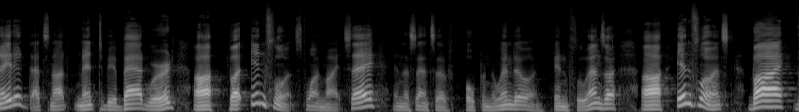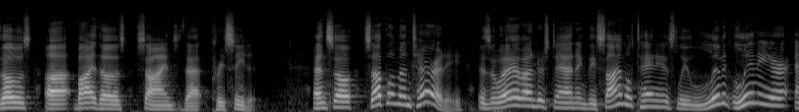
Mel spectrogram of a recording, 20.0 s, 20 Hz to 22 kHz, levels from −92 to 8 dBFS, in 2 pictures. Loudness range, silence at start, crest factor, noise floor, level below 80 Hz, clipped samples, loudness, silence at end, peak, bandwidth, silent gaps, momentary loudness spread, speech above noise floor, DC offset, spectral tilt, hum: 9 LU; 0 s; 18 dB; -72 dBFS; -72 dBFS; under 0.1%; -32 LUFS; 0 s; -14 dBFS; 14 kHz; none; 15 LU; 40 dB; under 0.1%; -5.5 dB/octave; none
